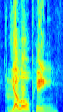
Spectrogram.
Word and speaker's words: YelloPain: YelloPain.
